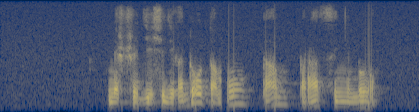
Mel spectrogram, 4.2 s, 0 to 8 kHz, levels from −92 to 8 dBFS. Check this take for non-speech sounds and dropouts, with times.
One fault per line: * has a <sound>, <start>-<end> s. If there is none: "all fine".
* has a dropout, 2.2-2.3 s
